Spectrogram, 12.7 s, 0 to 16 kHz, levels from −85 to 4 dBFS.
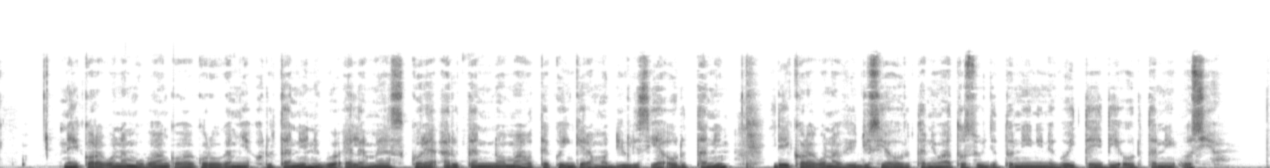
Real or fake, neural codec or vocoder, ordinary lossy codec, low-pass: real; none; AAC, 64 kbps; 10.8 kHz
